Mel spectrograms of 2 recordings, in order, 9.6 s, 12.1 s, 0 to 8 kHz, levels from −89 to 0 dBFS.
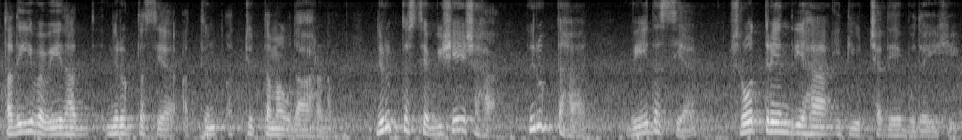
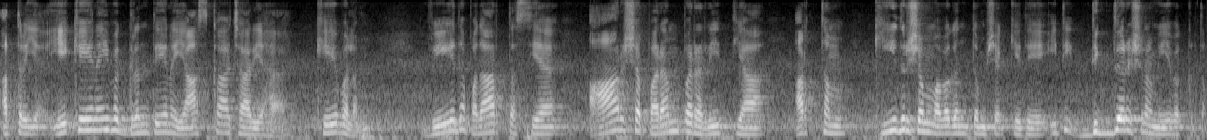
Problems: none marked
